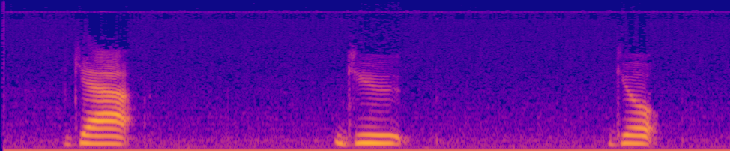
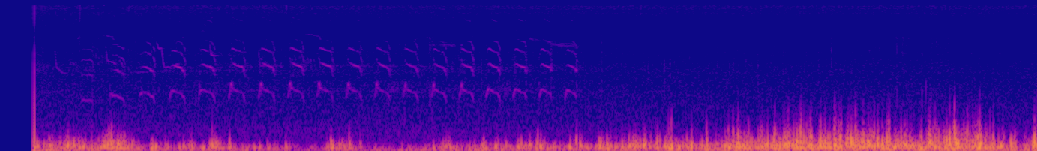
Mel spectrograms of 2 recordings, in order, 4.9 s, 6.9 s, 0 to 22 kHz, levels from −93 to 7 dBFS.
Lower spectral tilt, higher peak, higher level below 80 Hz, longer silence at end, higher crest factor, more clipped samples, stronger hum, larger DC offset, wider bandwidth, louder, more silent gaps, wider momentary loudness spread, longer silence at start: second, -7.5 dB/octave vs -11 dB/octave; first, -4 dBFS vs -12 dBFS; second, -60 dBFS vs -38 dBFS; first, 0.5 s vs 0 s; about the same, 20 dB vs 18 dB; neither; neither; first, 2% vs under 0.1%; first, 16.5 kHz vs 6.2 kHz; first, -20 LUFS vs -32 LUFS; neither; second, 13 LU vs 18 LU; second, 0 s vs 0.2 s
